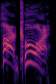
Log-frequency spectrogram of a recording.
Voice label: Female Goblin Attack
